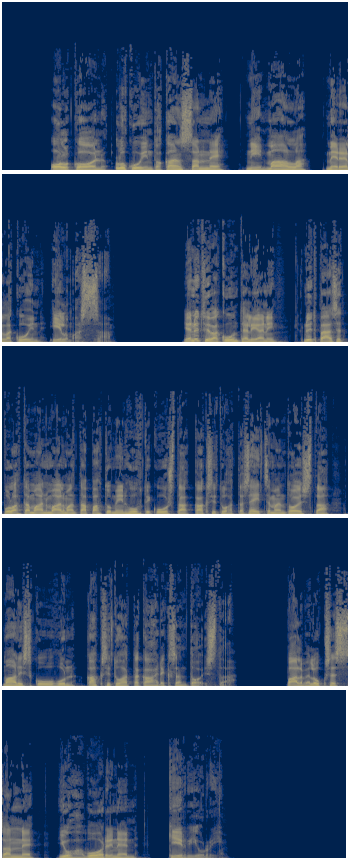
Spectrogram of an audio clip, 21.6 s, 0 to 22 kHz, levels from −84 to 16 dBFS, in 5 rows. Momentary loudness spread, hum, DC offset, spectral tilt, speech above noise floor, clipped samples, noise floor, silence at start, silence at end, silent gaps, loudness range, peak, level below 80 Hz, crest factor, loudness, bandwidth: 7 LU; none; under 0.1%; -4.5 dB/octave; over 73 dB; under 0.1%; under -90 dBFS; 0.6 s; 1.65 s; 5.80-6.19 s, 6.25-6.55 s, 15.97-16.23 s, 16.30-16.51 s; 4 LU; -4 dBFS; -32 dBFS; 16 dB; -18 LUFS; 16 kHz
